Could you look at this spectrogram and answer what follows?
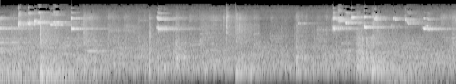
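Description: Basketball sneakers squeaking on a hardwood gym floor: short, sharp high squeaks in clusters near the start, about three seconds in, and again through the second half. Between them come scattered thuds of a bouncing basketball and footfalls, echoing in the large gym.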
